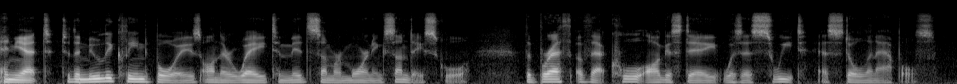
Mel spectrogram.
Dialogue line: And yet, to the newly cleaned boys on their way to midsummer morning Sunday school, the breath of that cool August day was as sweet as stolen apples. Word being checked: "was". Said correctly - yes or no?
yes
